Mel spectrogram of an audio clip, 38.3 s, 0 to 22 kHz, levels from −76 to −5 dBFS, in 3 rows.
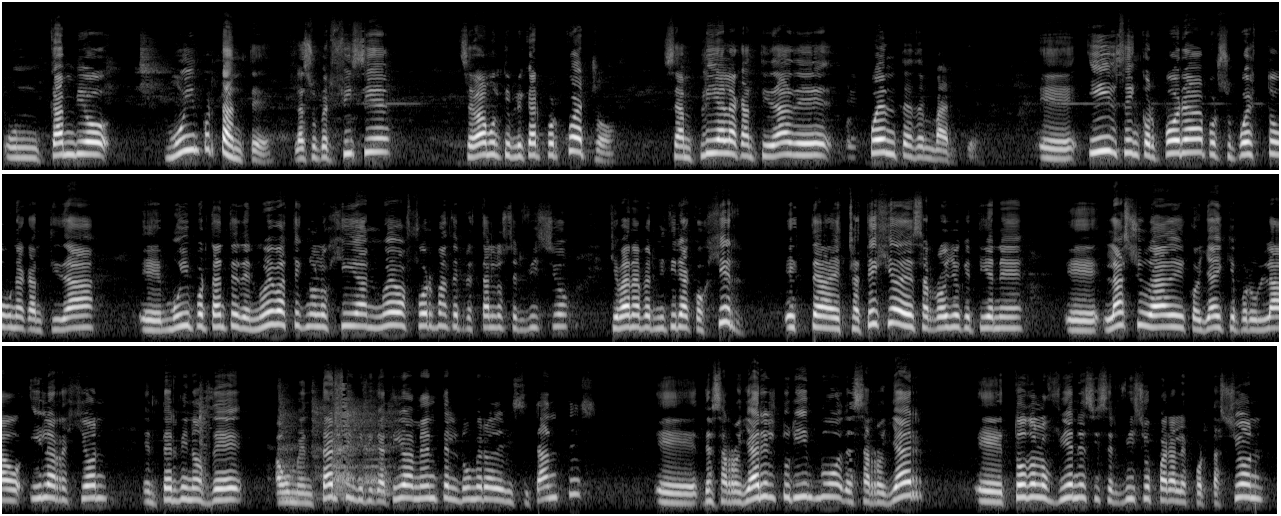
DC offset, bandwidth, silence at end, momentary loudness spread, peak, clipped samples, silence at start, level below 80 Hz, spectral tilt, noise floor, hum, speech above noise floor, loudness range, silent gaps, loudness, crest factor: under 0.1%; 15 kHz; 0.15 s; 12 LU; 0 dBFS; under 0.1%; 0 s; -76 dBFS; -4 dB/octave; -57 dBFS; none; 38 dB; 3 LU; none; -20 LUFS; 20 dB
